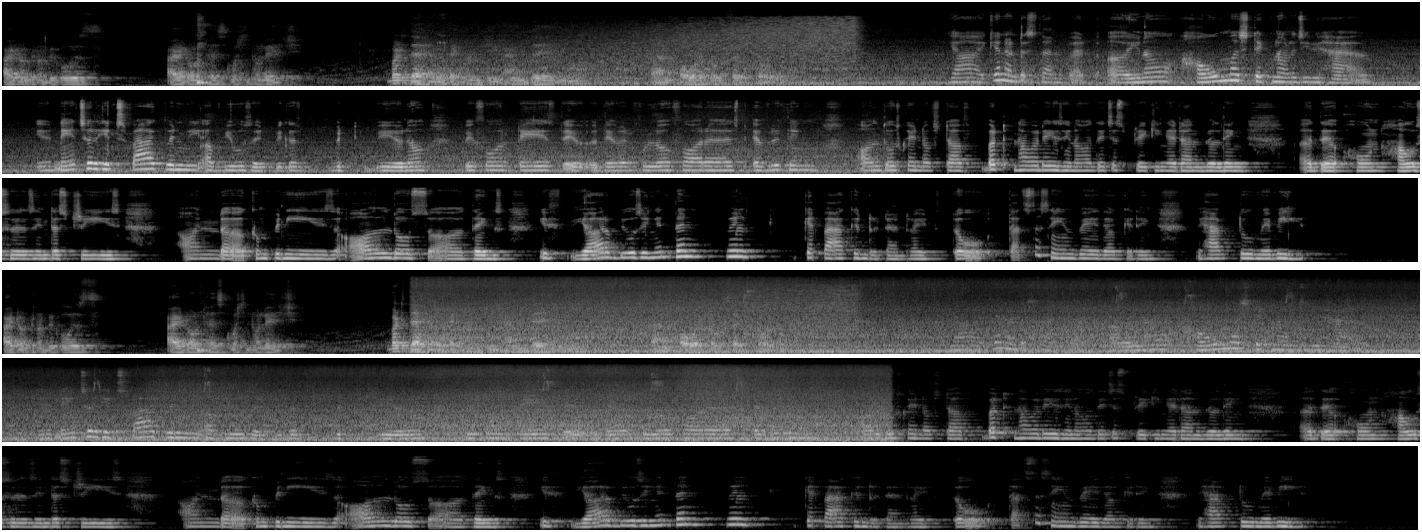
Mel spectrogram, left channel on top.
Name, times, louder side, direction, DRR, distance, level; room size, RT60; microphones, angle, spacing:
voice 1, 0.0-1.0 1.6-2.9 3.8-5.9 6.5-8.0, right 1 dB, 50° right, 1.2 m, -27 dB
sound 1, 1.6-8.5, left 1 dB, 65° left, 1.9 m, -39 dB
sound 2, 4.1-23.1, right 6 dB, 75° right, 0.3 m, -31 dB
voice 2, 9.4-13.7 14.5-29.9 30.1-35.9 36.4-41.4, left 5 dB, 85° left, 0.4 m, -25 dB
6.6 x 3.6 x 4.0 m
head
